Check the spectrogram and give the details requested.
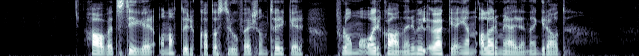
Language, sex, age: Norwegian, male, 26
